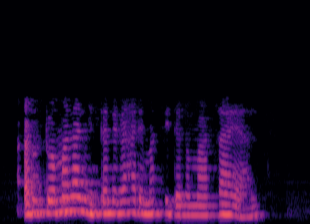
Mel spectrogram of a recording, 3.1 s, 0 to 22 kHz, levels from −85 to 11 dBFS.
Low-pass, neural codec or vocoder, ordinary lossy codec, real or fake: 3.6 kHz; none; none; real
